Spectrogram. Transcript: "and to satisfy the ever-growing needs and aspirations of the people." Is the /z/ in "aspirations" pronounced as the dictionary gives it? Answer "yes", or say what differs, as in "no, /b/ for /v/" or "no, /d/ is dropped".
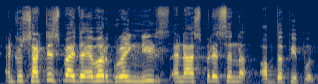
no, /z/ is dropped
